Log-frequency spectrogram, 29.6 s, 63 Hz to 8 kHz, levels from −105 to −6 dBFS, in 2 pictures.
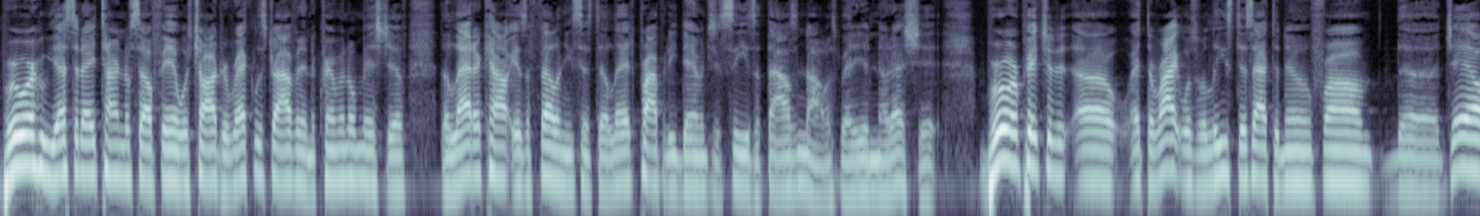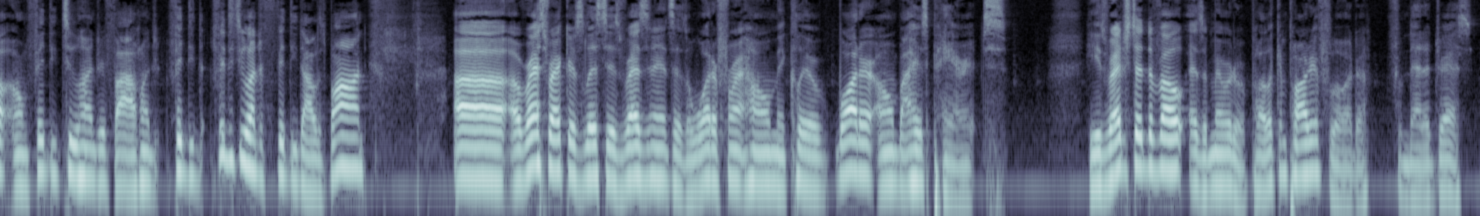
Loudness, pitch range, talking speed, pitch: -27 LUFS, 120-155 Hz, 175 wpm, 135 Hz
